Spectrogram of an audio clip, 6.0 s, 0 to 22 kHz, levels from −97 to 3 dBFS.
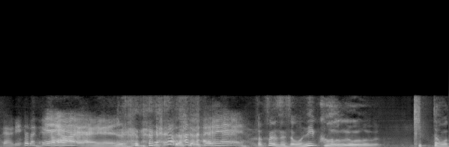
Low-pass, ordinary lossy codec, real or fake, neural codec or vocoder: none; none; fake; codec, 16 kHz, 1 kbps, FreqCodec, larger model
